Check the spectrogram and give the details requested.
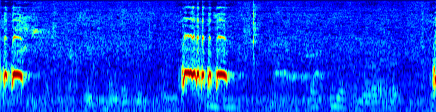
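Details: Local zebra dove (perkutut), a bird singing actively, in a setting of bird trapping; loud, strained cooing notes in brief bursts with quieter cooing between them and background hiss.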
